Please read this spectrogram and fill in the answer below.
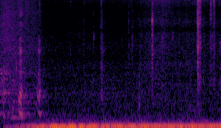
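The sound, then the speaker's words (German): Car driving between appointments: a loud, steady low rumble with a few faint taps and clicks over it, and no talk. “Im Auto geht es zum nächsten Termin.”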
